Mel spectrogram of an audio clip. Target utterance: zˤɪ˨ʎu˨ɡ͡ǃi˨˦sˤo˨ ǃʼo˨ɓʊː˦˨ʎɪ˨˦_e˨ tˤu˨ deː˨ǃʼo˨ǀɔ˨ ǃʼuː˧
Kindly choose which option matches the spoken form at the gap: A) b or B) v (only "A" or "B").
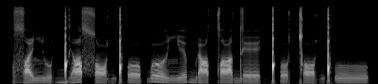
A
